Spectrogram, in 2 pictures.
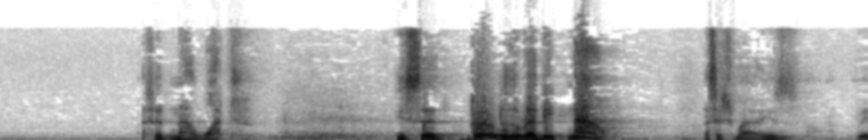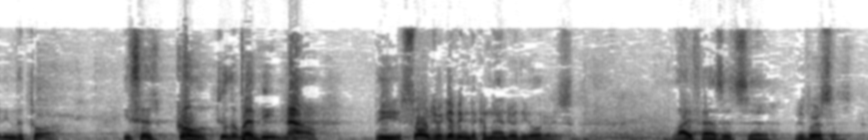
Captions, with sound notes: I said, “Now what?” (laughter) He said, “Go to the Rebbe now.” I said, “Shamaya, he’s reading the Torah.” He says, “Go to the Rebbe now.” The soldier giving the commander the orders. Life has its reversals.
